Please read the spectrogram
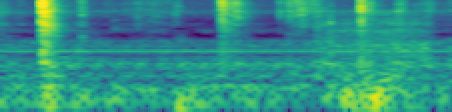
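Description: A deck of tarot cards being shuffled by hand: a sharp snap just after the start, then a few softer clicks of the cards.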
